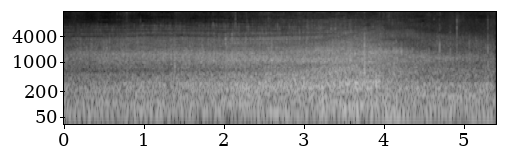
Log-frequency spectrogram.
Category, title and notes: Soundscapes > Urban
Audio of car passing by. Location is Tampere, Hervanta. Recorded in winter 2025. No snow, wet roads, not windy. Recorded with iPhone 13 mini, using in-built voice memo app.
